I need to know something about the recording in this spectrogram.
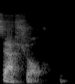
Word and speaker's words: Szczesiul: I'm used to, I'm not at all particular to tell you the truth, but the way our family says it is phonetically like special without the P. So just Szczesiul.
